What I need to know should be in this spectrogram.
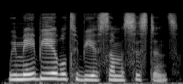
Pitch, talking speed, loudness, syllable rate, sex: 220 Hz, 295 wpm, -17 LUFS, 7.8 syllables/s, female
